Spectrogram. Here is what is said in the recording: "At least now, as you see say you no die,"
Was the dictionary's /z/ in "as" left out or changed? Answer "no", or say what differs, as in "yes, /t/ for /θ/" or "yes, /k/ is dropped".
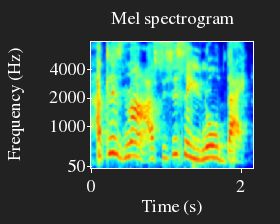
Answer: yes, /s/ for /z/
